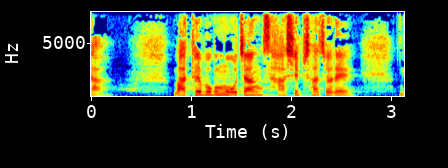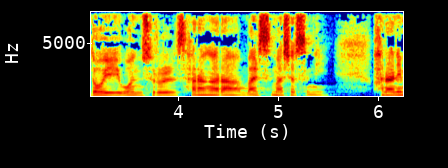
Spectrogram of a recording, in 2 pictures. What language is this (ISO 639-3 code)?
kor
